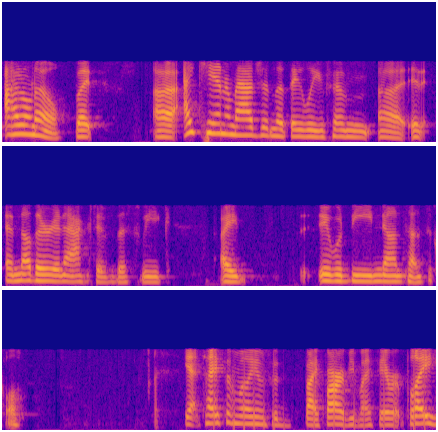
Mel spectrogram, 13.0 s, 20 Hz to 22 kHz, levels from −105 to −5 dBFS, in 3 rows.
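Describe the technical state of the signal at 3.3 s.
At 3.3 s the speech is intact, with no dropout, click or distortion, only the narrow telephone band of G.711 coding, in which nothing above about 3.8 kHz comes through.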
